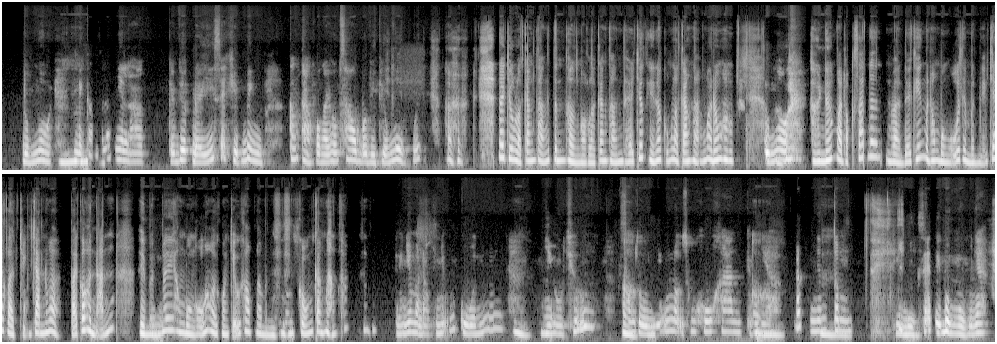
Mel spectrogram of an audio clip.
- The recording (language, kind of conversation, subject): Vietnamese, unstructured, Bạn thường làm gì khi cảm thấy căng thẳng?
- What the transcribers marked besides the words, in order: distorted speech; tapping; other background noise; chuckle; laughing while speaking: "hông?"; laughing while speaking: "rồi"; unintelligible speech; laugh; laughing while speaking: "cũng căng thẳng lắm"; chuckle; static; chuckle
